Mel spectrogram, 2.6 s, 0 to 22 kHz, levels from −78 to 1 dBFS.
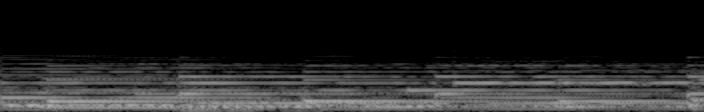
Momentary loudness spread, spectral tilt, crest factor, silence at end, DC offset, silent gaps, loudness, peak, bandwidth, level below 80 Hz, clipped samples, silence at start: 4 LU; -11.5 dB/octave; 14 dB; 0 s; under 0.1%; none; -32 LUFS; -18 dBFS; 3.5 kHz; -56 dBFS; under 0.1%; 0 s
